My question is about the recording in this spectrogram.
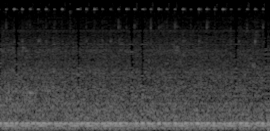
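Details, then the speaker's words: Xbox Series S, heat sink very hot, shuts off with overheat error after one to two hours: soft flat low fan hum never rises; fan stuck at one slow constant speed. Cause suspected, not confirmed. "But the thing is the fan, it doesn't change the speed. The fan it stay at the same speed. It's not blowing a lot of air. There's a constant speed and I'm the game is on."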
